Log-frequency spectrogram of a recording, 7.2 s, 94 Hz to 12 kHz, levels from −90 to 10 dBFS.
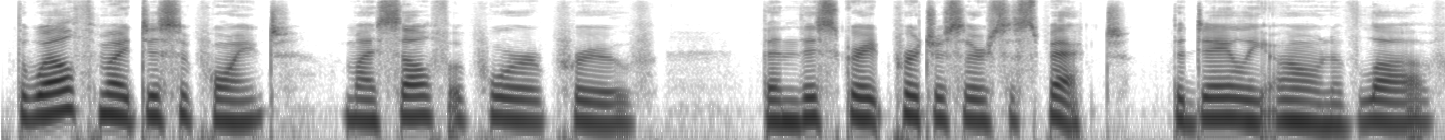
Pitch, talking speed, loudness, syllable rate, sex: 195 Hz, 150 wpm, -18 LUFS, 4.4 syllables/s, female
